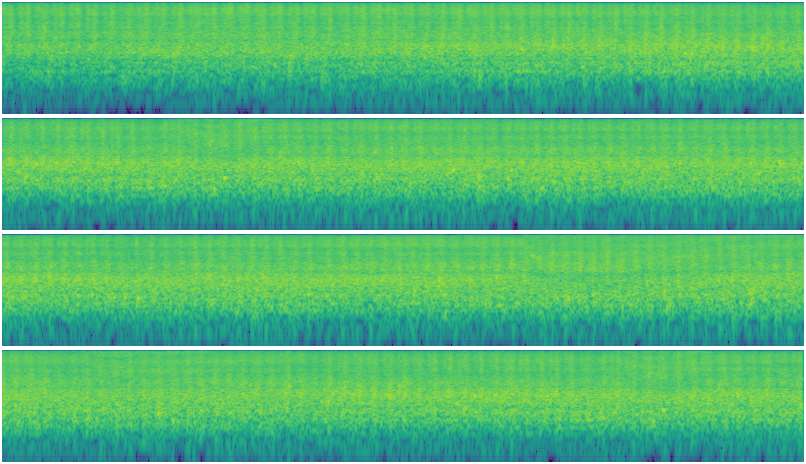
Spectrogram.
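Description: Continuous loud mechanical clatter and rattle, steady and unbroken, with no distinct tone.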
